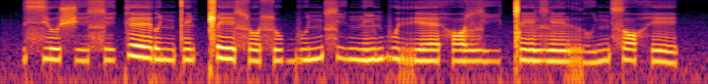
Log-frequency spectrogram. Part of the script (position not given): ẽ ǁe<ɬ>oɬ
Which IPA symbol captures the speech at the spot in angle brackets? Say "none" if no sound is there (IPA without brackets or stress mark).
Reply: ɬ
